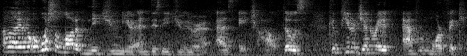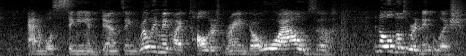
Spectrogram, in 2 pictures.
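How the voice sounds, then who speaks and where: A teenage boy whose first language is Indonesian, telling a story in a speech to a camera across a small room, animated and playful. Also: fairly high pitch, normal speed. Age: teens. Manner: animated, gesturing, playful asides. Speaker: student storyteller. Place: small indoor room with wallpaper. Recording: echoey room, mic at a distance, faint noise.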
